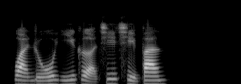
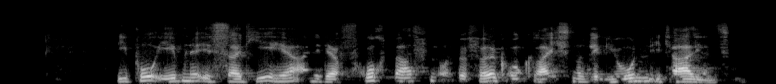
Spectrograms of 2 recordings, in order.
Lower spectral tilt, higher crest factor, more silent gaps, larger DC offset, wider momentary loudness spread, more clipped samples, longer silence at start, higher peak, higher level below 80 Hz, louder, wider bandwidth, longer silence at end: second, -3 dB/octave vs -7.5 dB/octave; about the same, 22 dB vs 20 dB; neither; first, 0.4% vs under 0.1%; second, 10 LU vs 13 LU; neither; second, 0.15 s vs 1.2 s; about the same, -4 dBFS vs -2 dBFS; about the same, -62 dBFS vs -60 dBFS; second, -24 LUFS vs -21 LUFS; first, 10 kHz vs 7.4 kHz; first, 0.75 s vs 0.5 s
